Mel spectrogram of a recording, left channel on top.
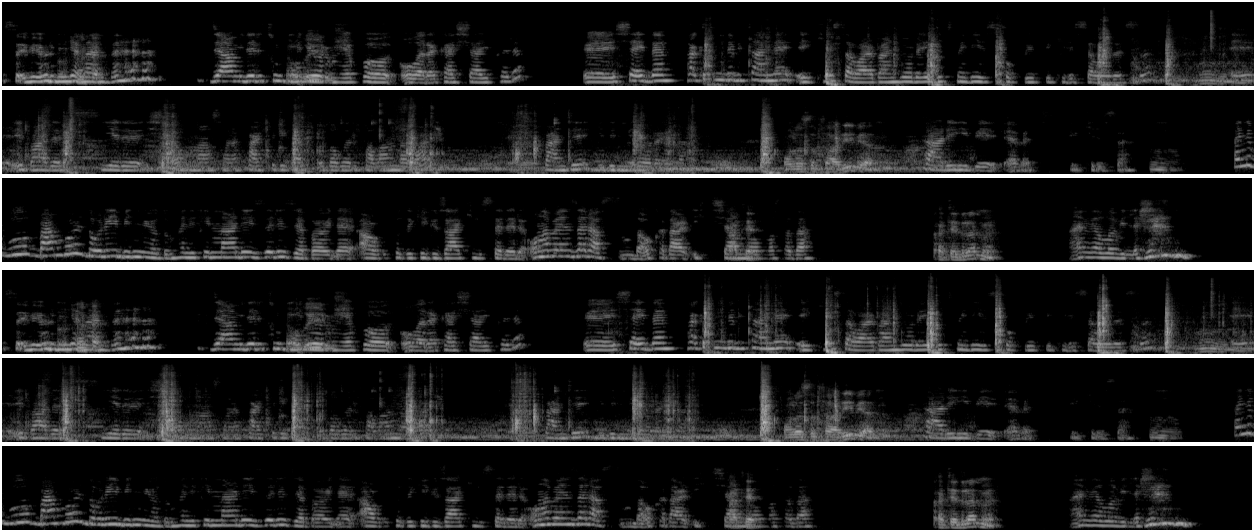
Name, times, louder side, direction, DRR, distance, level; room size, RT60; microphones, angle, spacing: voice 1, 0.0-1.6 2.1-5.2 5.8-11.8 12.3-16.9 17.6-19.4 21.7-22.8 23.2-23.8 24.8-33.1 35.7-36.9, left 2 dB, 70° left, 0.6 m, -36 dB
voice 2, 0.5-1.1 2.8-3.5 11.9-12.4 20.3-21.4 24.0-24.3 32.3-32.6 34.4-35.0, right 2 dB, 15° right, 0.4 m, -35 dB
sound 1, 6.1-6.2 7.0-7.8 8.2-8.4 8.7-9.0 9.3-9.4 9.9-10.0 11.0-11.2 11.6-12.5 13.1-13.4 14.1-14.6 15.4-15.8 16.6-16.9 17.6-17.9 18.8-19.5 20.1-20.9, right 5 dB, 70° right, 0.5 m, -31 dB
sound 2, 11.3-22.3, left 2 dB, 30° left, 0.8 m, -44 dB
2.3 x 2.2 x 2.5 m
head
